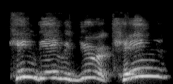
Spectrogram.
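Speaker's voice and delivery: high, loud sneering jeer; mocking taunt. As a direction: scoff at him as the other kings would. Kings mocking King David.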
